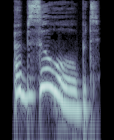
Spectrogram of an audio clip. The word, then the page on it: absorbed: British English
